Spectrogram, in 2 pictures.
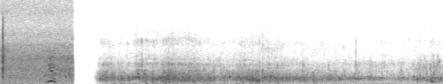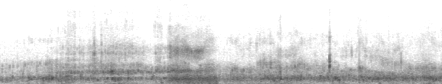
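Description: Water splashes and sloshes against a surfboard.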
